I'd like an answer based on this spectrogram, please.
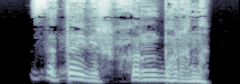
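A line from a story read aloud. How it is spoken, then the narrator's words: Strained groan. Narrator (Russian): с трудом простонал я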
